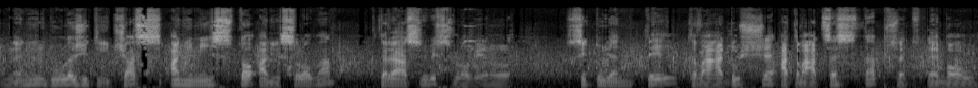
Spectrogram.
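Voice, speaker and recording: A man voicing a dim-witted, boastful sailor in an adventure game, slow and blustering and easily flustered. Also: medium pitch, lively intonation, noisy background, lightly acted. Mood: pompous.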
